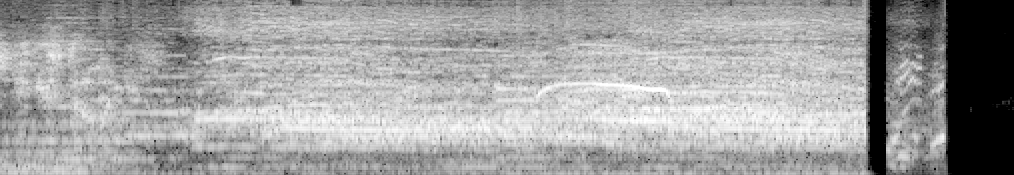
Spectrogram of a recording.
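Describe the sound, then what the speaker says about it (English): A large crowd cheers and whoops with shouts and yells rising over a dense roar, sustained and loud, then cutting off abruptly near the end before a couple of brief bursts. "I'm sure they didn't add any crowd noise there."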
